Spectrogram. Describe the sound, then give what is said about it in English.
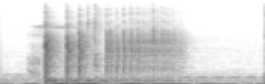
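Dice tumble across a hard tabletop, a quick burst of bright clacks that rattle and settle within a second, followed by one more sharp click at the very end. “Ooh, let me contest that with a perception. I should have got my dice out before.”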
